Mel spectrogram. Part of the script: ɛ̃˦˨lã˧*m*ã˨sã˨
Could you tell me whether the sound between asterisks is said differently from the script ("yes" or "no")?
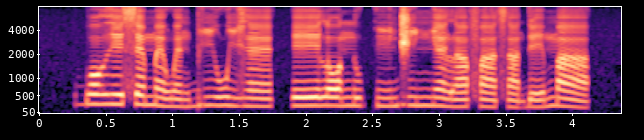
yes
